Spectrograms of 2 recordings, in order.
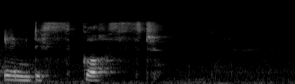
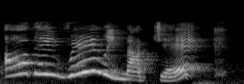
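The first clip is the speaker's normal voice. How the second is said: much higher, louder wonder; eager and wide-eyed; boy begging to know if beans are magic; excited Jack; 11 semitones higher, 7 dB louder, slower than usual. Acted.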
